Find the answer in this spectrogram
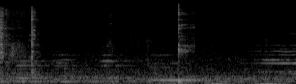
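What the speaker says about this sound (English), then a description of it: "I'm stirring it up right now" Peyoung Gekikara Max End instant yakisoba noodles are stirred through their sauce in a container, a soft, faint wet churning with a few light clinks of utensil against the container.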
